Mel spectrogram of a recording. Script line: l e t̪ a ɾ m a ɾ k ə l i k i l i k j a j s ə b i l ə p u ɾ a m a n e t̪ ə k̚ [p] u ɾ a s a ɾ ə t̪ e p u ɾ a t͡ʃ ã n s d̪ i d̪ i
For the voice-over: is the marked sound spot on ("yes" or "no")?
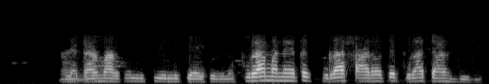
yes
